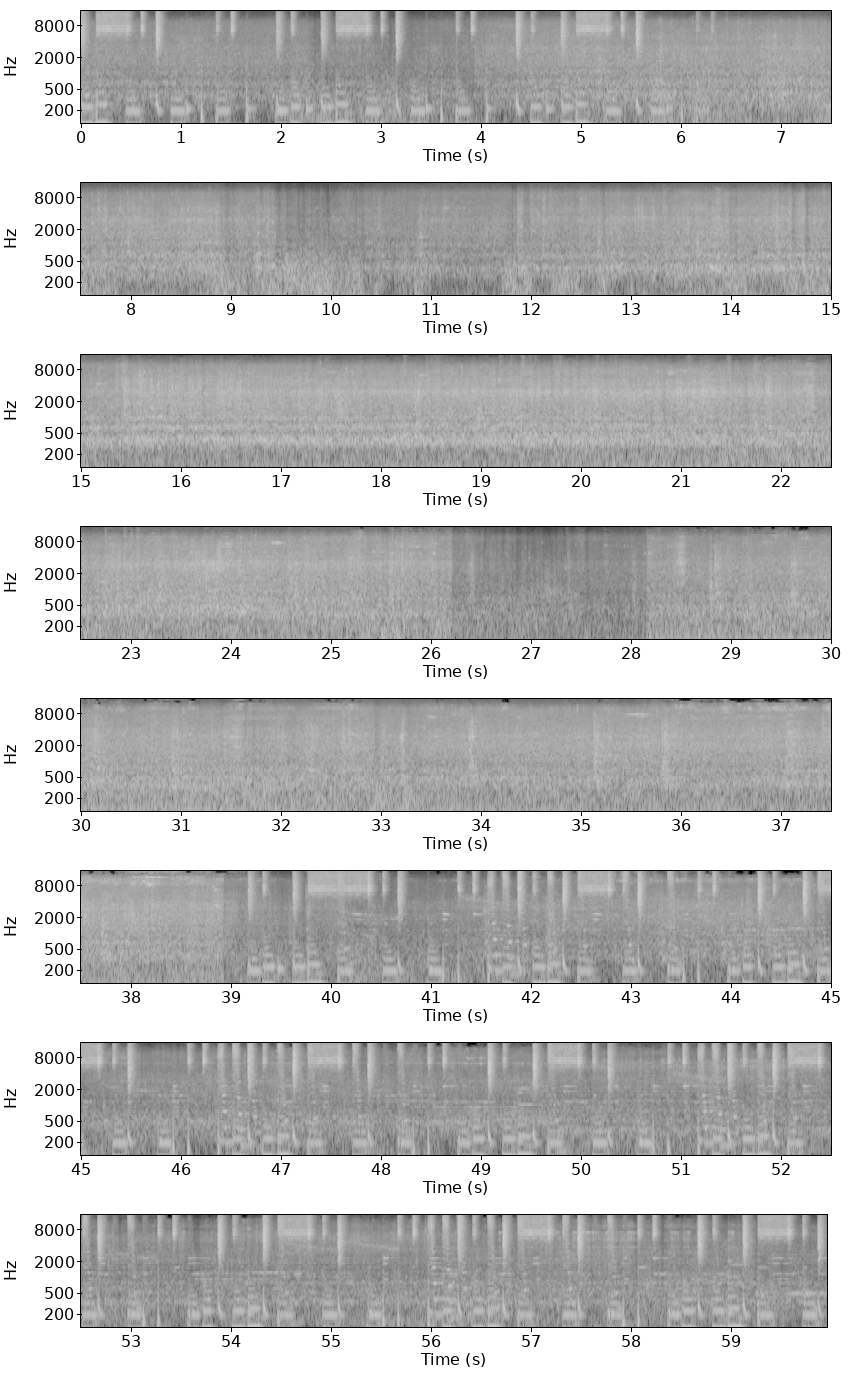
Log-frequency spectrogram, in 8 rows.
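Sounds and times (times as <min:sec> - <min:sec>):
music: 0:00.0 - 0:06.4, 0:39.2 - 0:59.9
wheels clacking over rail joints: 0:06.4 - 0:39.2
locomotive engines rumbling: 0:39.0 - 0:59.9.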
